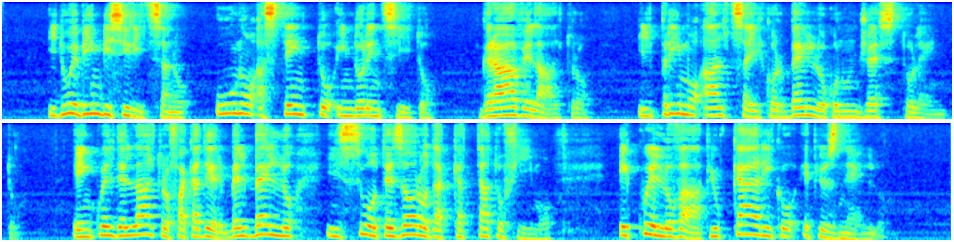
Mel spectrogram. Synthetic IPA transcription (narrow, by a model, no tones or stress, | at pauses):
id̪uːebimbisiɾit̪sːano | uːnoʔast̪ɛnt̪oʔind̪olent̪siːt̪o | ɡɾaːvela̰lt̪ɾo̰ | ilpɾiːmoʔalt̪sailkorbɛlːokonund͡ʒɛst̪olɛ̰nt̪o | eiŋkweld̪elːalt̪ɾofakːad̪erbɛlbɛlːo | ilsuːot̪ezɔːɾod̪akːat̪ːaːt̪ofiːmo | ekːwelːovapːjukːaːɾikoʔepːjuznɛlːo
